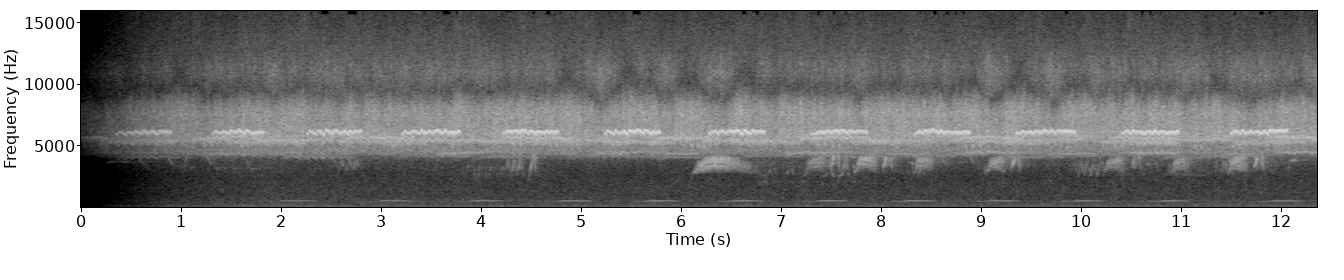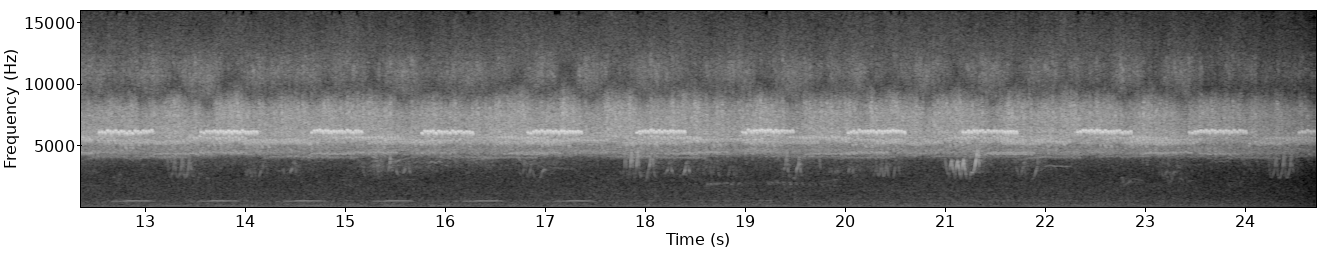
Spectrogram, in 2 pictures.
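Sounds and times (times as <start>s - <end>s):
cicadas: 0.0s - 24.7s.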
